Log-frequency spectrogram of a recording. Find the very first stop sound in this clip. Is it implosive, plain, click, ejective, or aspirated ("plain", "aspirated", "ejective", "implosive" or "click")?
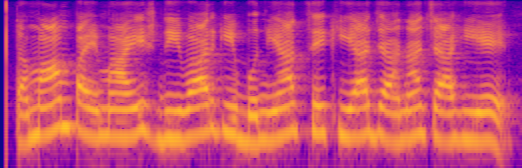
plain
